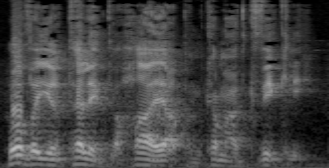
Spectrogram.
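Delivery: suspicious witch with a put-on accent; snapped. A narrator's reading. Witch interrogating grandmother about her shouting, snapping. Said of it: "snapped the Grand High Witch".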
